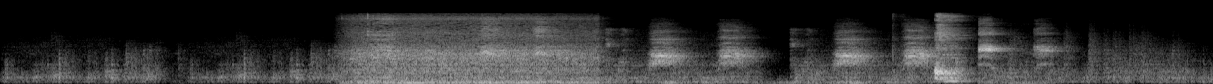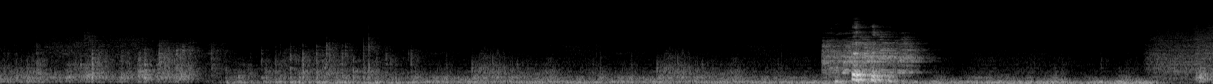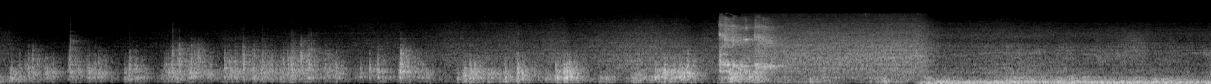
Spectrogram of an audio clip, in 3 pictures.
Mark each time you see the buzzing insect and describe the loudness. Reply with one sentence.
You can't hear the buzzing insect here.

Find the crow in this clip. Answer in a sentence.
You can hear the crow from 3.4 to 10.6 s.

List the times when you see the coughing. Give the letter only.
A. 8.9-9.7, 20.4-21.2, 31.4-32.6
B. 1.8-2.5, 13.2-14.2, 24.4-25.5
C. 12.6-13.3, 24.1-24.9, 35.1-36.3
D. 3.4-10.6
A.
